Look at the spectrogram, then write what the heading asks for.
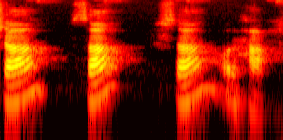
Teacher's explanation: वे व्यंजन जिनके उच्चारण में हवा संघर्ष के कारण ऊष्म होकर बाहर निकलती है। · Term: ऊष्म व्यंजन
